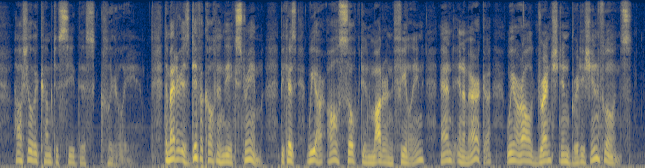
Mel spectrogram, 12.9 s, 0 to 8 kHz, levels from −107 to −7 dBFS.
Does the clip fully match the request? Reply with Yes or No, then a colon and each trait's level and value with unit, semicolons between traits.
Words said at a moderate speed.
Yes: average, 155 wpm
